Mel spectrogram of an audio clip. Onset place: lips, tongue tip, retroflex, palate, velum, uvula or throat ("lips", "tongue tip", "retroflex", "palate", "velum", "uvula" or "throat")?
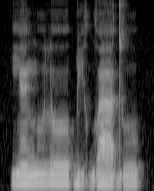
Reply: palate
